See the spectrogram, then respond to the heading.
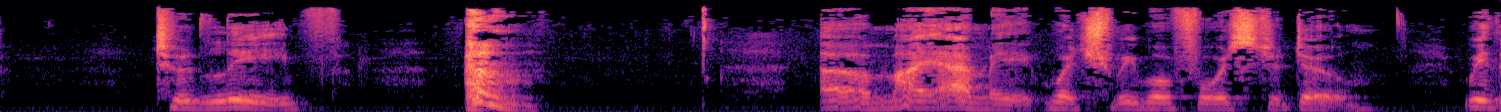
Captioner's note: clears throat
